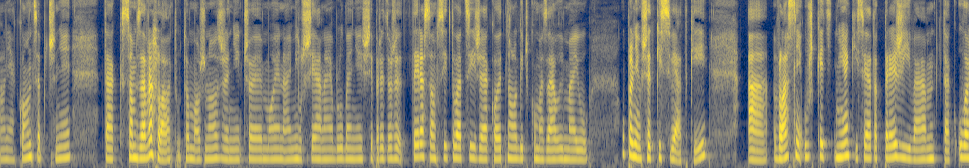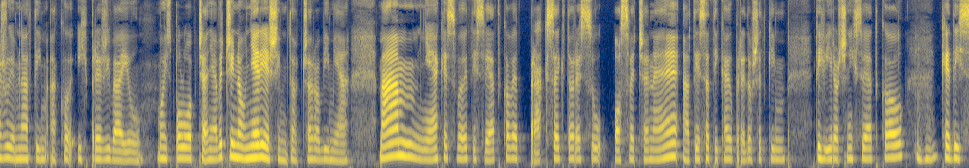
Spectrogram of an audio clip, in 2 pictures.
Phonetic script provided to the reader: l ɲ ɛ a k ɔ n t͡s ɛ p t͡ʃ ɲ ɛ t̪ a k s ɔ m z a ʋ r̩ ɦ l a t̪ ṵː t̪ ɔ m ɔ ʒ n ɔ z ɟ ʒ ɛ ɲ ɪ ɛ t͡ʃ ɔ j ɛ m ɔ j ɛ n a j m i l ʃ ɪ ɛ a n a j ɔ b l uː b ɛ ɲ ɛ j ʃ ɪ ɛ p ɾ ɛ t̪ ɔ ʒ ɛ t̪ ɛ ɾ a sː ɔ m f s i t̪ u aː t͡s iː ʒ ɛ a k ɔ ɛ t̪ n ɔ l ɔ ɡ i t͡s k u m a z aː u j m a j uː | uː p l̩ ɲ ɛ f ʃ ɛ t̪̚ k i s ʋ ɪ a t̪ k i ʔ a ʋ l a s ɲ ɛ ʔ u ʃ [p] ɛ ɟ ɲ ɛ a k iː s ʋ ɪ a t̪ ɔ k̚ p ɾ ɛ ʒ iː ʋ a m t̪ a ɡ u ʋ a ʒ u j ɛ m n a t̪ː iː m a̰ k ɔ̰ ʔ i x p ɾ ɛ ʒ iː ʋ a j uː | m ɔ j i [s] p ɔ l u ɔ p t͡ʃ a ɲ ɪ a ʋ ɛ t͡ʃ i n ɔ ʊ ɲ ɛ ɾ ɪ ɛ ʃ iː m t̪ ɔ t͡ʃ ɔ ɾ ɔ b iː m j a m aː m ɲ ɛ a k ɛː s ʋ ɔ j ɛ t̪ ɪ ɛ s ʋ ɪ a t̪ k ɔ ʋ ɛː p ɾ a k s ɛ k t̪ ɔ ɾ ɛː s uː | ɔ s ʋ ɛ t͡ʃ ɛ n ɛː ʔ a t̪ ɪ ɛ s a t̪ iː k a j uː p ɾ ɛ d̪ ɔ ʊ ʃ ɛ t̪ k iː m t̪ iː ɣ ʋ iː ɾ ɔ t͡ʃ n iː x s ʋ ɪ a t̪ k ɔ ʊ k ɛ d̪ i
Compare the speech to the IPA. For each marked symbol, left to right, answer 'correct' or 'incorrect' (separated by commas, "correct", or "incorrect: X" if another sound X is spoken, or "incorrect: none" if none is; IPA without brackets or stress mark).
incorrect: k, correct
